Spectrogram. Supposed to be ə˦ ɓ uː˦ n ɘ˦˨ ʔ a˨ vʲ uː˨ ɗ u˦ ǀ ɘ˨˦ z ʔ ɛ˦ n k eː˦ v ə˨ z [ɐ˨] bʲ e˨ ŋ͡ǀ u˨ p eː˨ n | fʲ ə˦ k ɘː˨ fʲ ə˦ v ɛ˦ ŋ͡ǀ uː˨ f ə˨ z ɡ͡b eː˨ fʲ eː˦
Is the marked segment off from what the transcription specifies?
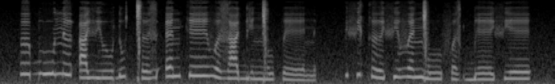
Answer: yes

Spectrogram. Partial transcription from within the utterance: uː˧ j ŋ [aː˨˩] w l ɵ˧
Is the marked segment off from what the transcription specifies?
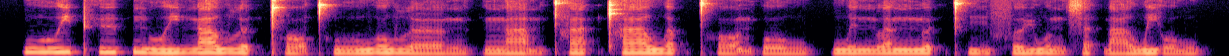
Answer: yes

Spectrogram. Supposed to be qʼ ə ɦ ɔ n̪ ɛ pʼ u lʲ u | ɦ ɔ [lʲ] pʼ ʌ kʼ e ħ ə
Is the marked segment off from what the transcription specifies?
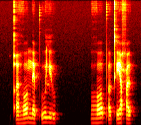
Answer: yes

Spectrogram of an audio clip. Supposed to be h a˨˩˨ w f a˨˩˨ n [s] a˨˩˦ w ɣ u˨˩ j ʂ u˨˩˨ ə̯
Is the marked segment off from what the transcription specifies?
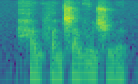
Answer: yes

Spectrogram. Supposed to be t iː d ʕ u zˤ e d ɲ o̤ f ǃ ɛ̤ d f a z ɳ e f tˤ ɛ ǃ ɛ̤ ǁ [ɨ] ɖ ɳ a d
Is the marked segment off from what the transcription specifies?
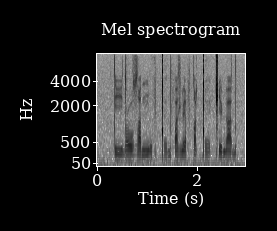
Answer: yes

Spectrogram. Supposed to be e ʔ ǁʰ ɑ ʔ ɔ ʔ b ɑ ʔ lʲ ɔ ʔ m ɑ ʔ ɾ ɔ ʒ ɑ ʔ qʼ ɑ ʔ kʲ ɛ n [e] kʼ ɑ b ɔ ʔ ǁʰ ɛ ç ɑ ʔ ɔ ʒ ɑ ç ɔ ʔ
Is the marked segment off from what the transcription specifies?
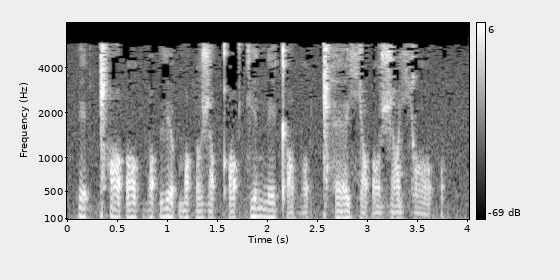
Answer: no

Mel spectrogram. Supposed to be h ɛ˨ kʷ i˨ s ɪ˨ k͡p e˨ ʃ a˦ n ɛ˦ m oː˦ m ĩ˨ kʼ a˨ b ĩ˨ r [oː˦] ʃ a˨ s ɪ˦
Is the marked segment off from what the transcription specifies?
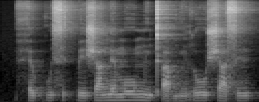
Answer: no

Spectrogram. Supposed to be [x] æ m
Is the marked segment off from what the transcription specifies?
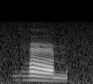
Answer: yes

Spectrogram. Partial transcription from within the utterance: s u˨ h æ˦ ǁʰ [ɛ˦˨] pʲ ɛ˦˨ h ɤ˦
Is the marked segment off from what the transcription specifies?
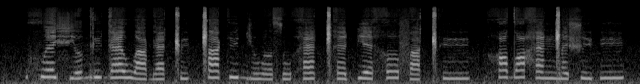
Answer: yes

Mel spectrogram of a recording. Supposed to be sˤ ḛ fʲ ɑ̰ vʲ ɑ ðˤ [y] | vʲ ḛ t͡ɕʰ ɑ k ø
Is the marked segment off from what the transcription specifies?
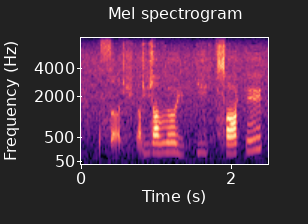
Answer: no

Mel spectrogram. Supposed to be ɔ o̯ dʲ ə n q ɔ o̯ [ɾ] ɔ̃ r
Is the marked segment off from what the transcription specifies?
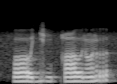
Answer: no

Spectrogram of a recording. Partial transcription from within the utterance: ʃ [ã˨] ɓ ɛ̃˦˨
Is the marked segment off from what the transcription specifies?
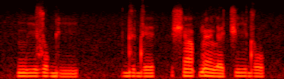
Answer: yes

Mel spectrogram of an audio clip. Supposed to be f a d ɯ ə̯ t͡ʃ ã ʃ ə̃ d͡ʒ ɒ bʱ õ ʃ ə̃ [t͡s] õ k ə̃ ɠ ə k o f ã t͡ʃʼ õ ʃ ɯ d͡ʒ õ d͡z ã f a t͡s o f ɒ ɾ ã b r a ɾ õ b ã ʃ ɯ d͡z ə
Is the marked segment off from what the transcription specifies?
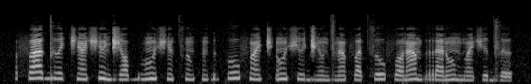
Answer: no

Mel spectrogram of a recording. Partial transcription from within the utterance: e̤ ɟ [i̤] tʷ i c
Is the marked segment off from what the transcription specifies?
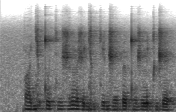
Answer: yes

